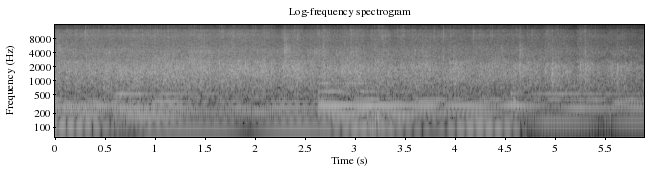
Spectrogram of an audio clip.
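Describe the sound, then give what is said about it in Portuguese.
Sustained, dense audience applause, a round of applause for Jesus at a church service, fills the whole stretch at a steady, loud level, with held musical chords playing underneath the clapping. “Uma salva de palmas para Jesus.”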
